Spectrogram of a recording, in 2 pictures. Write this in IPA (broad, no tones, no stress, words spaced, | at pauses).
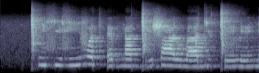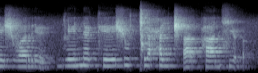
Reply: ǀʰisʲezivʌ t͡sʼɛbŋaɡ͡ǀeʃʕal wadʲu ǀɪ lɪ neʃvʌrɪ | blɪnɛ kʰeʃu ǀɪħit͡ʃʼa pʰansʲʌʔ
